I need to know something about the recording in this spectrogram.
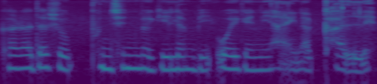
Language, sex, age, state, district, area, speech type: Manipuri, female, 18-30, Manipur, Kakching, rural, spontaneous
